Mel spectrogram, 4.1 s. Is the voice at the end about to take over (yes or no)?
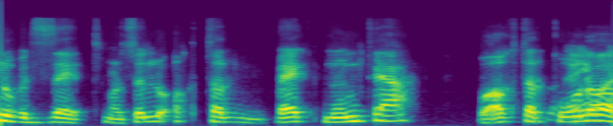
yes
